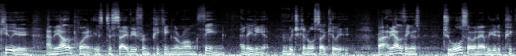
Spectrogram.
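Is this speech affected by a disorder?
Yes: cleft lip and palate; repeated hospital stays and surgeries as a baby.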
